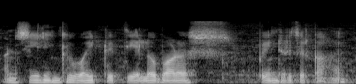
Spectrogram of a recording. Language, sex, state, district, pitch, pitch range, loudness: Tamil, male, Tamil Nadu, Nilgiris, 90 Hz, 90-95 Hz, -19 LUFS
